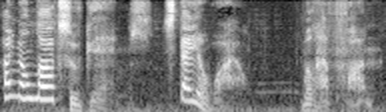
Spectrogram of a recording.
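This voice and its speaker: Sly storybook hero voiced by a man: animated, swooping pitch, breezy, mock-sympathetic, coaxing. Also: a little slow, full character voice. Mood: gleeful coaxing. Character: clever trickster man, breezy and slyly teasing.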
